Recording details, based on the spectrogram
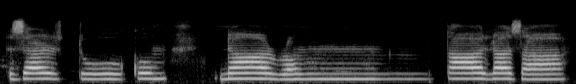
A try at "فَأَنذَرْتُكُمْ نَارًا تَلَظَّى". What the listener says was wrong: Talazza. So over here, you produce the ikhfa sound wonderfully. Ra. But over here, you forgot to do that. So, فَأَنذَرْتُكُمْ نَارًا تَلَظَّى. تَلَظَّى. Yes, because of the shadda, we have to join with force.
